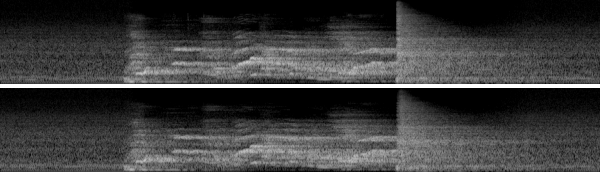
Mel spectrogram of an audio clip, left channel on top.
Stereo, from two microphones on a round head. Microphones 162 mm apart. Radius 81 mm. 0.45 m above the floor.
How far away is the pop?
About 5 m.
